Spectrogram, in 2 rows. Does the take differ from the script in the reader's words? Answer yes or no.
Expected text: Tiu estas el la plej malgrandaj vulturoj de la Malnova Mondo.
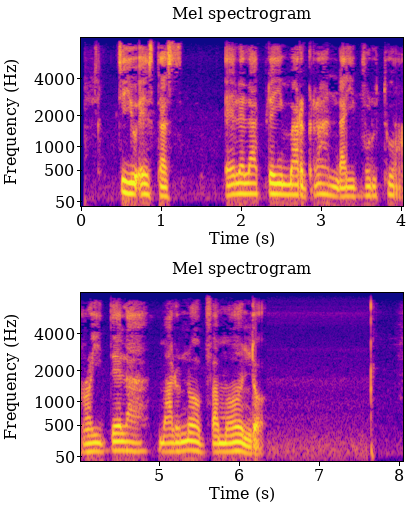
no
